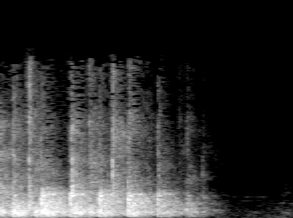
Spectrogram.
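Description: Audience applauding, a dense patter of handclaps that dies away about one and a half seconds in.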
